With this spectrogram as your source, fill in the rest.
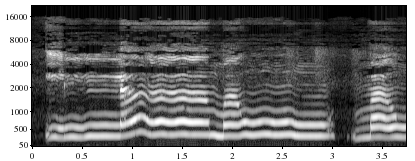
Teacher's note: Nun mati bertemu waw juga idgham al-gunnah. Kena masukkan bunyi nun ini terus ke dalam waw. Ini dikatakan idgham al-gunnah. · Ini dikatakan idgham al-gunnah. Seolah-olah nun ni tak berbunyi. Illa mau, mau dengung dua harakat.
